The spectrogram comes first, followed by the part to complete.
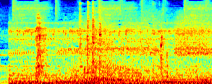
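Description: A chainsaw's small engine sounding steadily as it is being started.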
